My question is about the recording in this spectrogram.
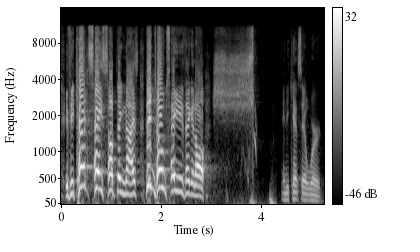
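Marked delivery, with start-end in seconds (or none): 0.1-2.9 high-pitched, firm parental scolding. Acted. A parent silencing a child, scolding emphatically. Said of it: "He would have been a great parent". 3.0-3.8 soft, drawn-out shush; hushing shh. Acted. Parent silencing a child, hushing.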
